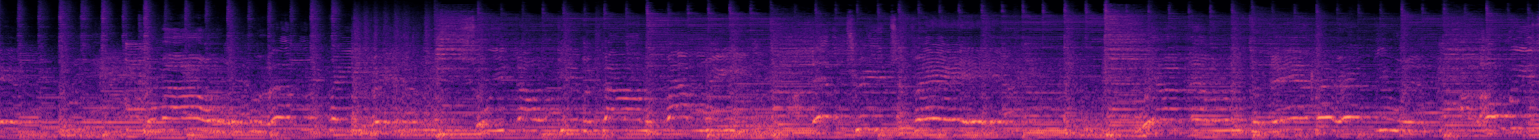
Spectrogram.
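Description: A live blues-rock band playing, with electric guitars, bass guitar, stage piano and drum kit.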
